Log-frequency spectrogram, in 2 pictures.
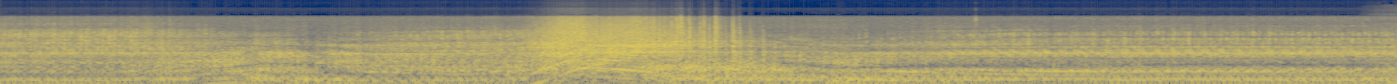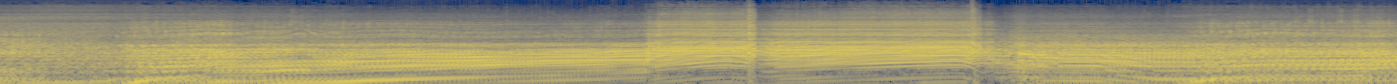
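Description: A sports car engine rumbles loudly through its exhaust at idle.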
